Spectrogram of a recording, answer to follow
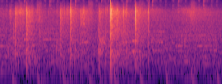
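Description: Boxing gloves punching focus mitts: a series of about eight sharp smacks at an uneven pace, the loudest a little after two seconds in.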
